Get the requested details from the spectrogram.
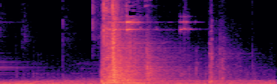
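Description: A heavy metal chain rattles against an iron gate.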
